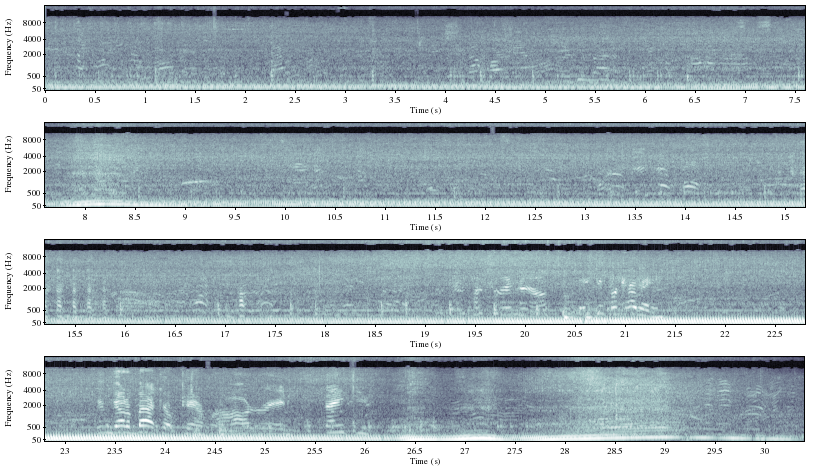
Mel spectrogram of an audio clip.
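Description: Polaris Slingshot three-wheeler's four-cylinder engine running at low speed, with a quick rev about eight seconds in. It grows louder as it passes close by, then gives several quick blips of the throttle near the end.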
